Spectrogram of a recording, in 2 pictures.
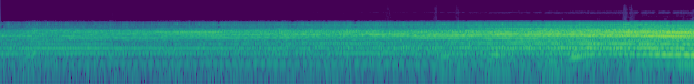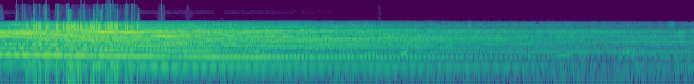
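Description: Engines of radio-controlled WWII fighter models in flight. One plane makes a pass: it gets louder to a peak about six seconds in, its pitch drops as it goes by, and then it fades. A steadier, lower engine tone runs underneath, and there is a short crackle at the loudest point.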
